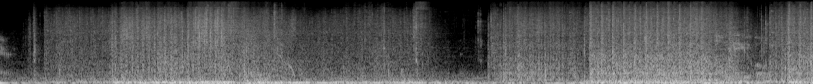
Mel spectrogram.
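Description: Weapons opening fire in the space game Starfield during a fight with the Crimson Fleet, a dense, continuous barrage of booming shots and blasts that stays loud and nearly unbroken.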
